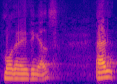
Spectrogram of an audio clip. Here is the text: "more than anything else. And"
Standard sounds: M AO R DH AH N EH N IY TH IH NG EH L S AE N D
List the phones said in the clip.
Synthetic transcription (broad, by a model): M AO R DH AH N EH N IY T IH NG EH L S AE N D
